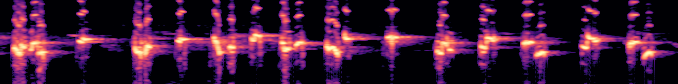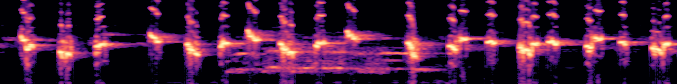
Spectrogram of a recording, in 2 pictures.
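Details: Long ropelan goklikan run from a sooty-headed bulbul, recorded to train songbirds: dense clicking chirps repeated steadily at about two per second across ten seconds, with a brief low buzz midway.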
